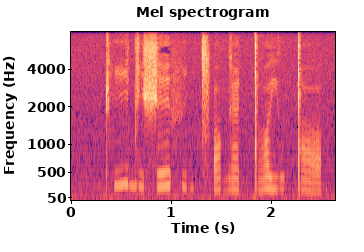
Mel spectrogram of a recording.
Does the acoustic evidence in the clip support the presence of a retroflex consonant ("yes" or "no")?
yes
